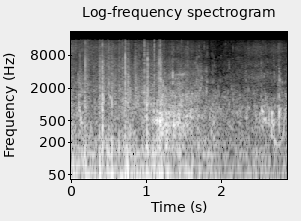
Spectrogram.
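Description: Water splashes as a bird flaps.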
